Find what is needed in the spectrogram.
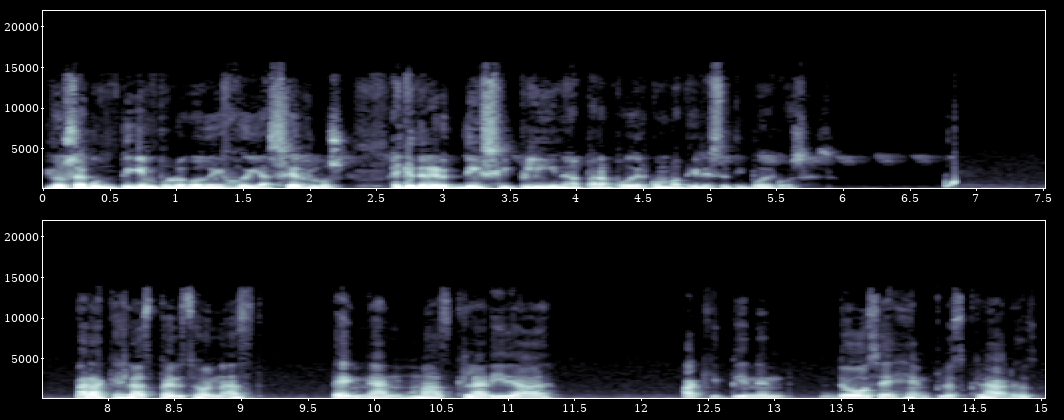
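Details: Adult female with spasmodic dysphonia, a neurological condition treated with botox; last injection in August, five months earlier, so she says this is her voice without botox; spasmodic dysphonia.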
